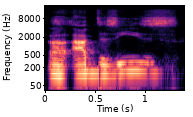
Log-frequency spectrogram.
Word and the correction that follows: Abdelaziz: Ali Abdelaziz.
